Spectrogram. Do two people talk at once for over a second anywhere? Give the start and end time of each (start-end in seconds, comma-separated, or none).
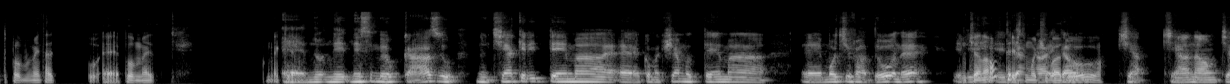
9.6-11.0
